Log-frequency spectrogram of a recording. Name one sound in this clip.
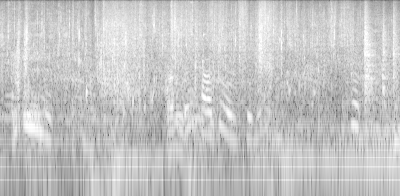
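Water pours and splashes into a bucket.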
